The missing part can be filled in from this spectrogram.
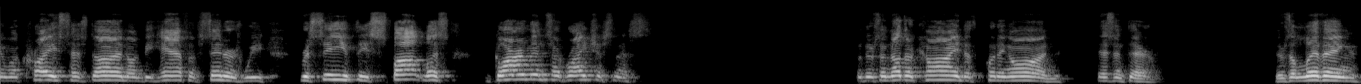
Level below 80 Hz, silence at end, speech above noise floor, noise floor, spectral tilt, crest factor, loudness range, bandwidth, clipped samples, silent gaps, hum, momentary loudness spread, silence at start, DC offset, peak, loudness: -72 dBFS; 0 s; over 69 dB; under -90 dBFS; -4 dB/octave; 18 dB; 6 LU; 12.5 kHz; under 0.1%; 6.66-8.54 s, 10.88-10.96 s, 11.80-12.74 s; none; 13 LU; 0 s; under 0.1%; -4 dBFS; -22 LUFS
